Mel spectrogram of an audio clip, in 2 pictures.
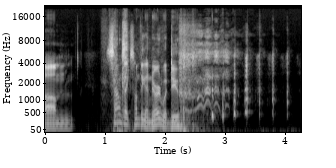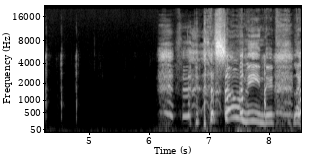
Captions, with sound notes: sounds like something a nerd would do. (laughing) - So mean, dude.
